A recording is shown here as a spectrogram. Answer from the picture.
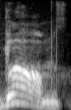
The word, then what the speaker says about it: Glamis: It's going back to Glamis, obviously, it's pronounced Glamis, Glamis, Ron.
